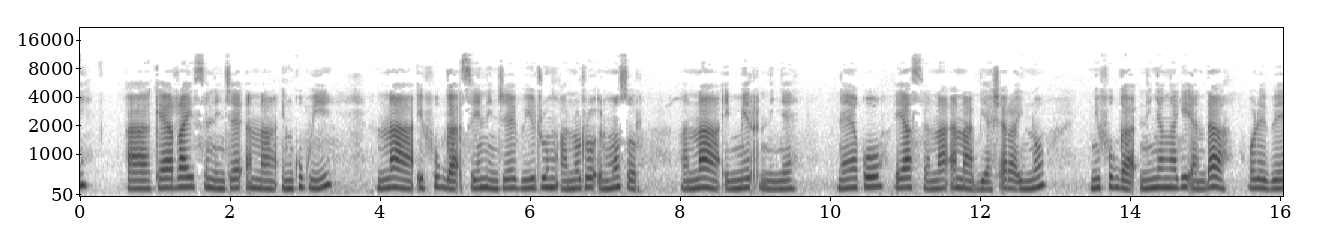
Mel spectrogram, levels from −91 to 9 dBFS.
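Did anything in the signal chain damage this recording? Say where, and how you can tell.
Yes. The speech has a plainly audible watery, swirling quality throughout, and nothing sounds above 11.5 kHz. That is likely MP3 compression at the codec stage. Short of bits, the encoder cut the treble and dropped weak frequency lines frame by frame, consistent with roughly 48 kbps.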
